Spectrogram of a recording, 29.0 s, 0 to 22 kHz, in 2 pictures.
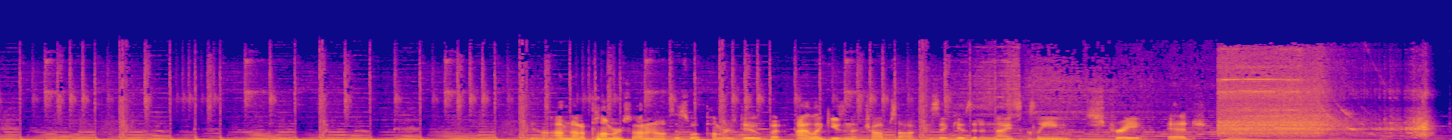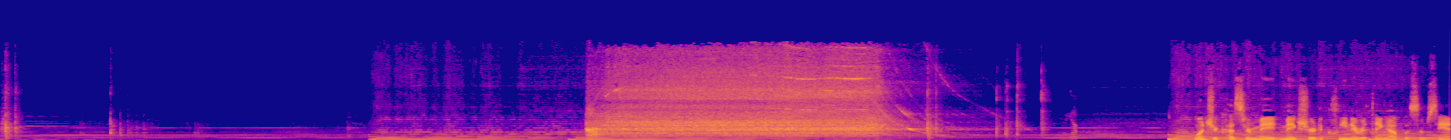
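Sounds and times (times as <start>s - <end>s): quiet background music: 0.0s - 29.0s
saw blade winding down: 12.2s - 14.7s, 20.4s - 24.8s
miter saw cutting plastic pipe: 12.2s - 14.8s, 20.3s - 25.0s.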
